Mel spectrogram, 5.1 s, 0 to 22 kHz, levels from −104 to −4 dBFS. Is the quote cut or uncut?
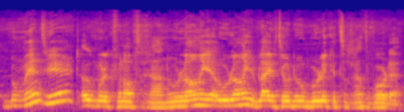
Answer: cut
